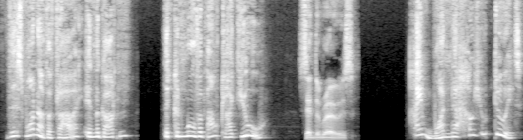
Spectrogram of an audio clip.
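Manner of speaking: high, fussy flower voice; lofty little lady flower, talking down; prim Rose. Acted.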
